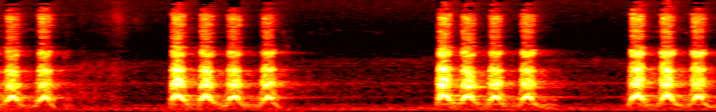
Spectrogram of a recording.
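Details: Dog barking continuously in bursts of two to four sharp barks, each burst separated by pauses of about one to two seconds, clear and loud against a quiet background.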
